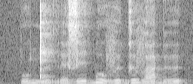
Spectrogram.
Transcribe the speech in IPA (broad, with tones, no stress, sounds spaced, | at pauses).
p o˩˥ ŋ͡ǃ ø˩ r ɛ˩ z e˧ ɓ o˥˩ v ø˥˩ ɡ ø˥ v a˩˥ ɠ ø˩˥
